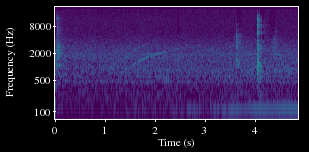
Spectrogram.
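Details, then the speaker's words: Samsung SpinPoint 40 GB IDE hard drive, early 2000s, 2 MB cache, from another non-working computer: quiet motor hum climbing as platters spin up, then steady low drone with a few head clicks; healthy spin-up. "there we go there's it's spin up i heard it spin should work yep samsung looks like it's working"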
